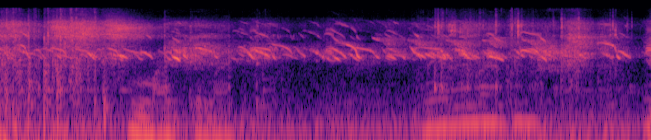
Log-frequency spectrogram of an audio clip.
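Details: Newborn chicks chirping loudly, a dense overlapping chorus of short high peeping notes, many birds calling at once throughout, with some low rumbling and a few lower fowl sounds underneath.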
